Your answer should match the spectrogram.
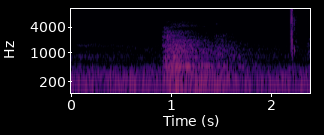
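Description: Near silence: room tone, with one soft sigh-like breath about a second in.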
